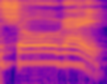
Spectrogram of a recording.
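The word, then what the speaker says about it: 障害: 발음은 쇼가이 쇼가이요 장자는 지장의 장 막을 장자라서 말하자면은 하고자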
